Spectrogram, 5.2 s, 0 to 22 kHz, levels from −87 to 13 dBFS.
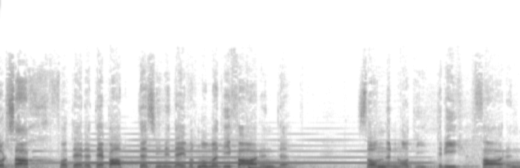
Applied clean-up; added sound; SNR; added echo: none; Bass drum + Wind instrument, woodwind instrument; 9 dB; none.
